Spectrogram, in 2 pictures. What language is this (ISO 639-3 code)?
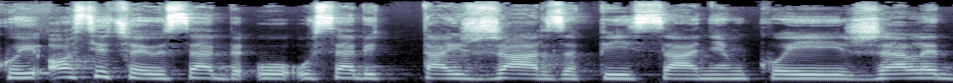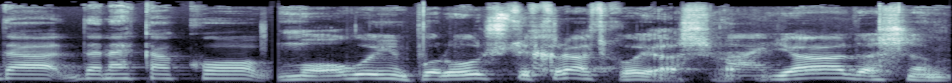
hrv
